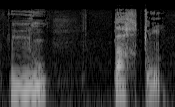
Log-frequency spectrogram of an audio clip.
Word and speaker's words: partons: So classic ending ONS, you don't pronounce the S, you just have this on sound nasal. Nous partons.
